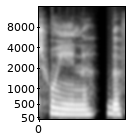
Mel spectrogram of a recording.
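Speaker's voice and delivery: plain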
